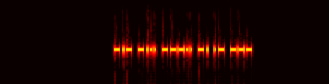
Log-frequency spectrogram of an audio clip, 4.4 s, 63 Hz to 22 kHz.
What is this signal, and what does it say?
Morse code, heard as a keyed tone, about 46 wpm, 700 Hz. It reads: KB8NAO
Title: USA Call Signs - 6 Characters - Repeated 2x - 45wpm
